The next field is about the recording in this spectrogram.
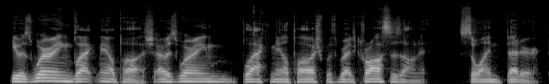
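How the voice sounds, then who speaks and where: A YouTube host with a mid-range voice reads fan fiction aloud at a normal pace in a tired, comedic, dramatic style. Worn out from the long reading, he stumbles over misspelled words and breaks off into exasperated asides to viewers.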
